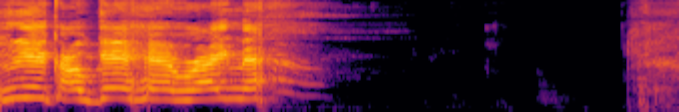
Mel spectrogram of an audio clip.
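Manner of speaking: acted angry scream, very slow, high, drawn-out. Retelling a grown man screaming from the kitchen; retelling a scream. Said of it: "he's screaming from the kitchen".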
